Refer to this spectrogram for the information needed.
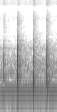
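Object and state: Bread roll baked through (hollow sound).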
